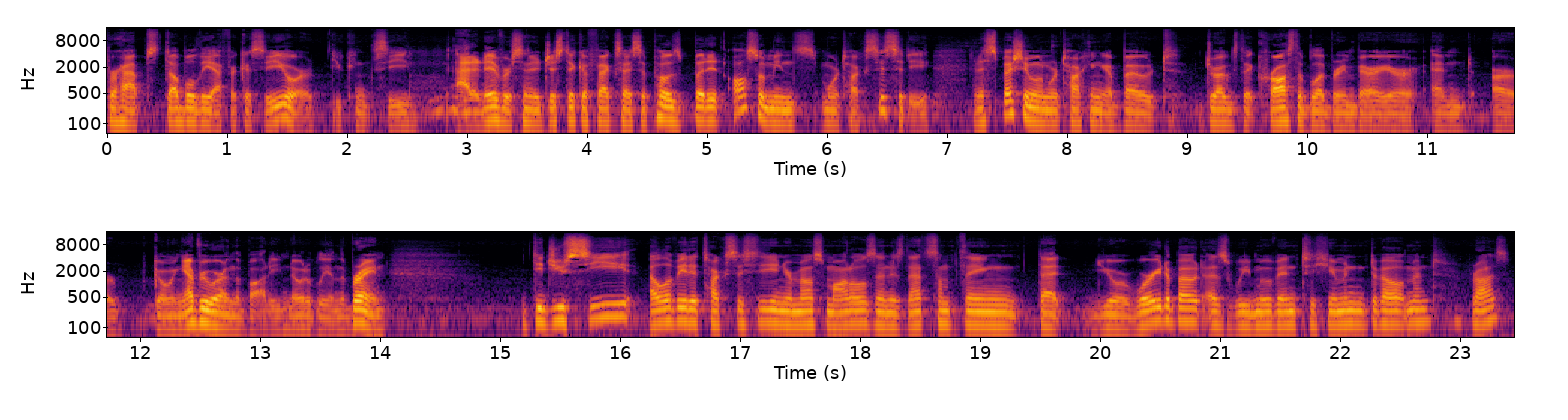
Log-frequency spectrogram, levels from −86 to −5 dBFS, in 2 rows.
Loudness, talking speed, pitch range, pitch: -24 LUFS, 175 wpm, 100-135 Hz, 115 Hz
